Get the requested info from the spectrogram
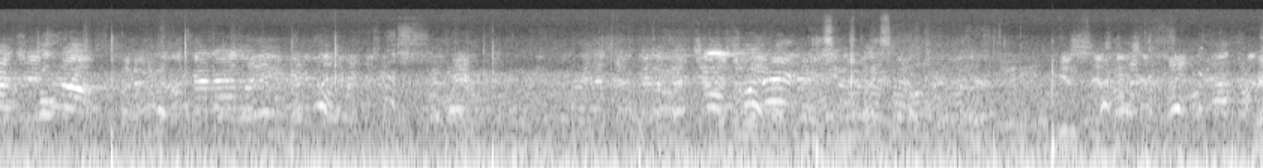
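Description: Football players calling and shouting to each other across the pitch during a match, several voices at a distance, with a couple of sharp knocks and a steady low rumble underneath.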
